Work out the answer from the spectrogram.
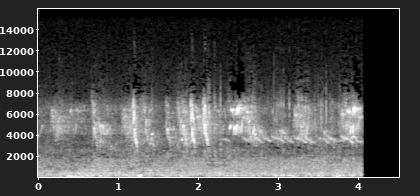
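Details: An Asian green bee-eater (Merops orientalis) eating an insect in Delhi during lockdown gives thin, high trilling chirps in quick bursts, over a steady background hiss and low rumble.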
